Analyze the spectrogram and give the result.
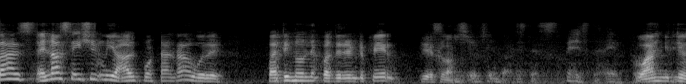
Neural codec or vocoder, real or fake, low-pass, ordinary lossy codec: codec, 16 kHz, 1 kbps, FunCodec, trained on Chinese and English, 50 frames a second; fake; 7.2 kHz; AAC, 32 kbps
